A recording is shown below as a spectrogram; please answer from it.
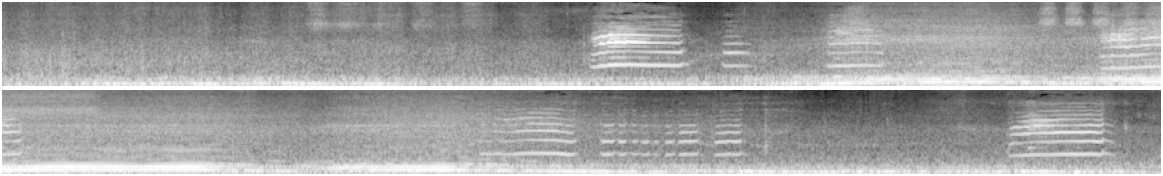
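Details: Sweet meows from a young tabby cat on a park bench, several clear, slightly rising calls spaced a few seconds apart while a vehicle passes noisily nearby, its engine drone swelling and fading in the middle.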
